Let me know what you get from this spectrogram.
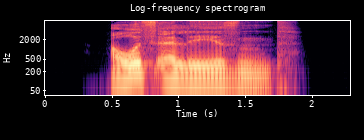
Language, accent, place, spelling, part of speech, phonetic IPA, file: German, Germany, Berlin, auserlesend, verb, [ˈaʊ̯sʔɛɐ̯ˌleːzn̩t], De-auserlesend.ogg
- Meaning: present participle of auserlesen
